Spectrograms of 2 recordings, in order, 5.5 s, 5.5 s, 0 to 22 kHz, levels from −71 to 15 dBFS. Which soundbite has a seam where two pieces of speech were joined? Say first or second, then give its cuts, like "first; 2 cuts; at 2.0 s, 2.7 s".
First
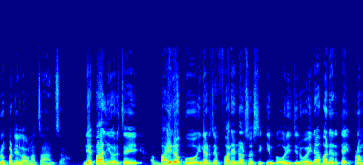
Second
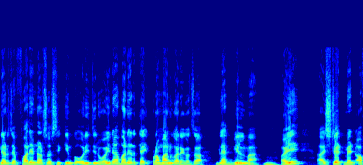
first; 1 cut; at 1.1 s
